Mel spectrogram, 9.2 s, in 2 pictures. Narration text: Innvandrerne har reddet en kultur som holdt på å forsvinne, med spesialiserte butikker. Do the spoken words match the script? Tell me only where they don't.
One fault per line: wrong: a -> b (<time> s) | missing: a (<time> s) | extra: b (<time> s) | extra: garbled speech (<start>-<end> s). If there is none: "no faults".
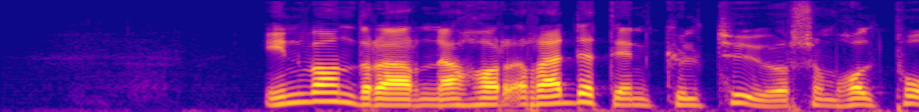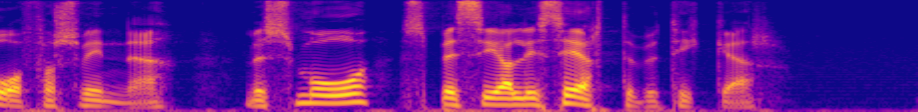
extra: små (5.9 s)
